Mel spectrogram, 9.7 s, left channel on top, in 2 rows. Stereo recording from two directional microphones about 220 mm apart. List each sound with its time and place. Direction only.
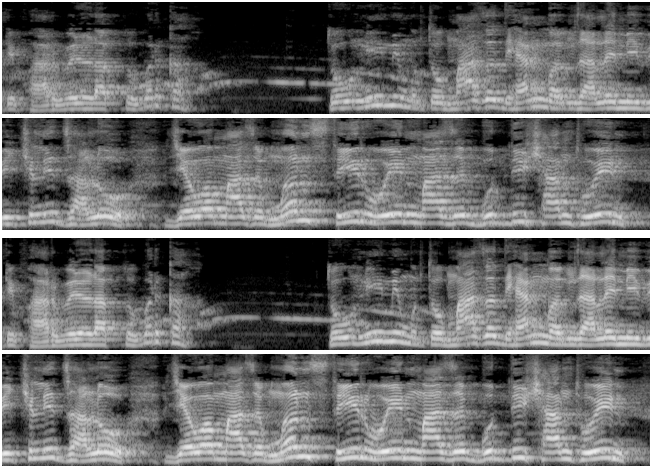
0.0 s speech: 40° right (ahead or behind)
2.4 s speech: 40° right (ahead or behind)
